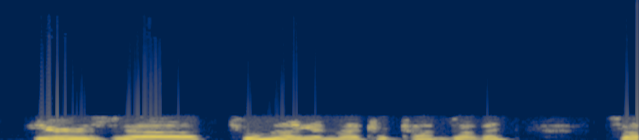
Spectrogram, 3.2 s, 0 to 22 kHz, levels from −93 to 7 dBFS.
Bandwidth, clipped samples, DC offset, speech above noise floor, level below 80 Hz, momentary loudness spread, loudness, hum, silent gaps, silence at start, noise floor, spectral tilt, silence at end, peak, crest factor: 3.8 kHz; under 0.1%; under 0.1%; 23 dB; -68 dBFS; 10 LU; -16 LUFS; none; none; 0.2 s; -38 dBFS; -10.5 dB/octave; 0 s; -4 dBFS; 12 dB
